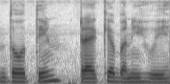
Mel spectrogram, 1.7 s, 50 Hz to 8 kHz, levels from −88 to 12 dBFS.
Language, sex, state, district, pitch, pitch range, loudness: Hindi, male, Bihar, Jahanabad, 145 Hz, 135-150 Hz, -16 LUFS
